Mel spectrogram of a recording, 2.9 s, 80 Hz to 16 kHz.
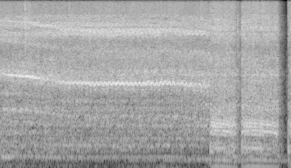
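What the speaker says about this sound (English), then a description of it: "Here comes the 12 volt DeWalt." A DeWalt 12 volt power drill running loud and close with a high steady whine, then the pitch drops and the motor labors under load, briefly cutting out twice near the end.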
